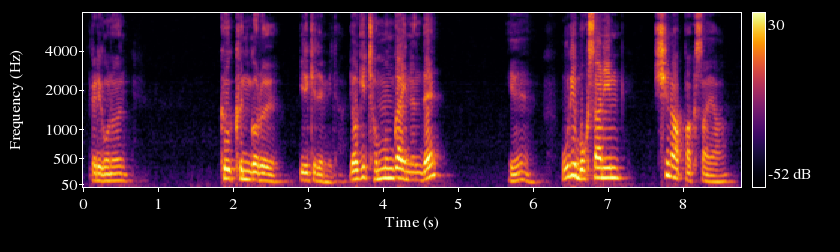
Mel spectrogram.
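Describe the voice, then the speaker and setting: A man preaching a sermon in dramatic style, acting out mocking crowds and loud shouted warnings. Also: medium pitch. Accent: Korean.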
